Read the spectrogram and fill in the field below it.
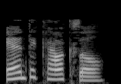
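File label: "antecoxal", British English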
